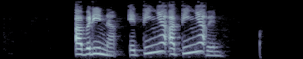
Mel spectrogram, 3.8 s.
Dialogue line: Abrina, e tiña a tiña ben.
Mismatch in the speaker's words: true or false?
false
